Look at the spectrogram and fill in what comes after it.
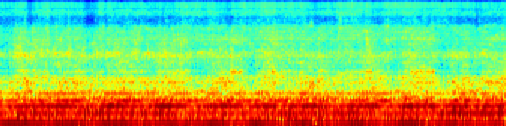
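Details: Washing machine after clearing a safety pin jammed in the drain pump that stopped it after draining: steady low hum with even rhythmic drum throb during spin, strong enough to shake the camera, no grinding or rattle; normal spin.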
